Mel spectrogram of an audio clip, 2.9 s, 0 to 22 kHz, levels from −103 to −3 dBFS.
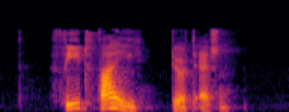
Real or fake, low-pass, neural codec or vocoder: real; 7.2 kHz; none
